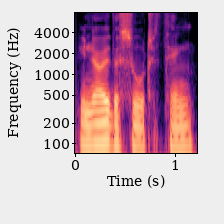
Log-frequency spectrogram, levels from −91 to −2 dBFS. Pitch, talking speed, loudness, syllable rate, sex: 90 Hz, 295 wpm, -16 LUFS, 5.3 syllables/s, male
